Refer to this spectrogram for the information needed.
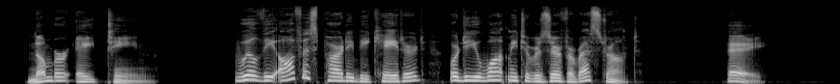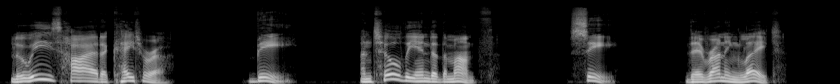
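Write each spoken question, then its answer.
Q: Will the office party be catered, or do you want me to reserve a restaurant?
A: A: Louise hired a caterer.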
